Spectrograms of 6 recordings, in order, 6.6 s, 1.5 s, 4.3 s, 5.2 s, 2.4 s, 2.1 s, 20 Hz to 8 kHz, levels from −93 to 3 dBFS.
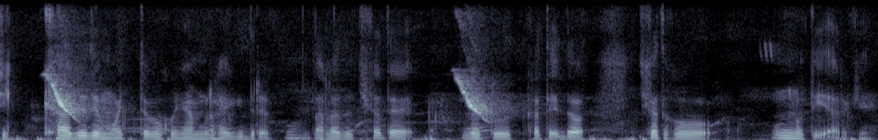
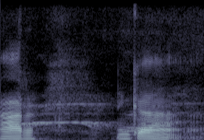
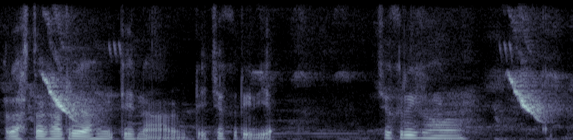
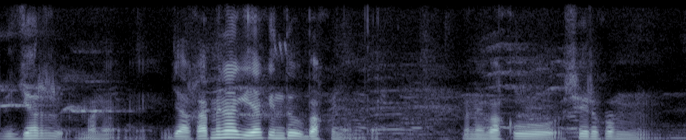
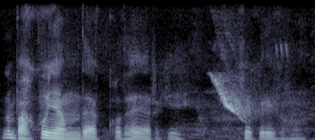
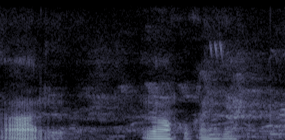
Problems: none marked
